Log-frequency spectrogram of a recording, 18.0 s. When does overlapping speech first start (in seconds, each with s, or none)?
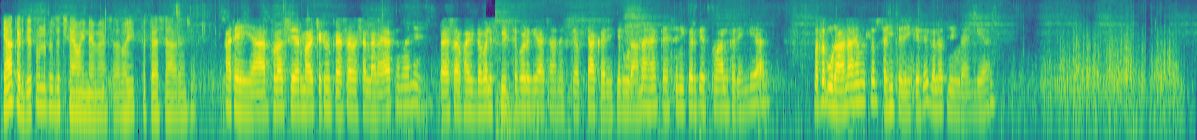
none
